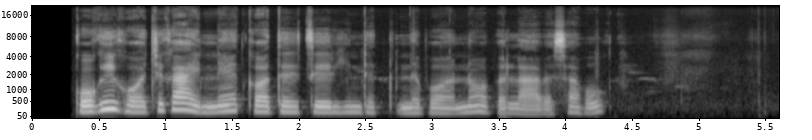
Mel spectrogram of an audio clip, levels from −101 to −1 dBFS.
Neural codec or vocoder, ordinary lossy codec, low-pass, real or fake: none; none; none; real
